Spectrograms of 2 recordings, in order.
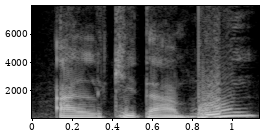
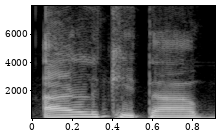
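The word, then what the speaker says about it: الكتاب: cara bacanya akan berbeda bukan Alkitab pun bukan tetapi kita baca dengan bacaan Alkitab uh the matanya hilang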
